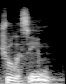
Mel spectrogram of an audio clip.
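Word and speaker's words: Chthulucene: trouble making kanan the chula scene spelled like cthulhu scene very strange she says truly seen perhaps framed very very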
